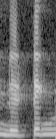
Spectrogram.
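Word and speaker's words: knitting: वैसे ही निटिंग में K silent है और दूसरा T भी साइलेंट है। इसको हम जब भी पढ़ते हैं तो ऐसा लगता है हम इस तरीके से पढ़ रहे हैं, NITING निटिंग, लेकिन एक्चुअली में ये K से होता है निटिंग।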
